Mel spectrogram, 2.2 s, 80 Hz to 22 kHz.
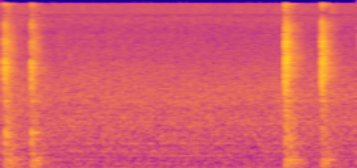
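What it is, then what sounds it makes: Fully seated valve stem seals. Newly installed valve stem seals on a big-block Chevy 454 cylinder head are each given a light tap to check they are bottomed out. Five short, bright taps come in two pairs with a long quiet gap between them, plus a final tap cut off at the end. Each one dies almost instantly with no ring, and the seals are all on fine, since a dull, dead tap would mean a seal needs to go down a bit more.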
